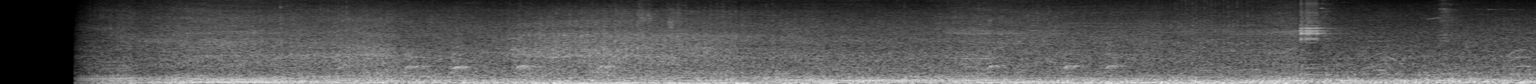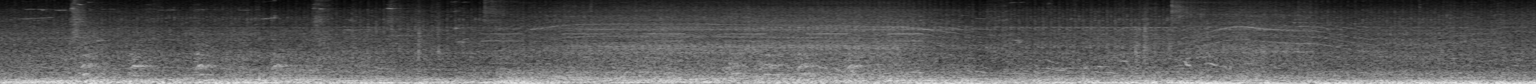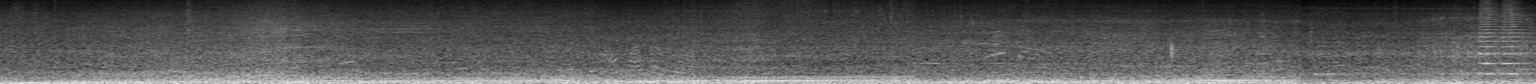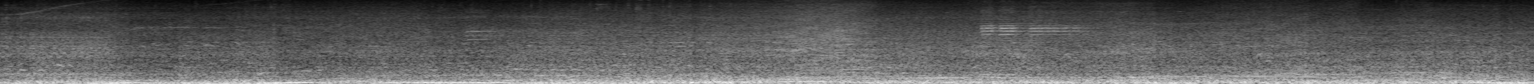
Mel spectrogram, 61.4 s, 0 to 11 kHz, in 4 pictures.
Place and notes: Cra., Bogotá, Colombia - Venececia, Av. 68
It is a main avenue in a popular and commercial neighborhood in the south of Bogota. The engines of the cars and buses that pass through this area at 6pm as the main corridor. The whistles of cars and motorcycles are heard from time to time in the foreground along with people riding their bicycles at a considerable speed. People pass by talking loudly in colloquial language.
21 May 2021, 18:00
